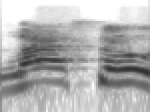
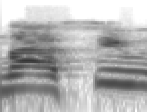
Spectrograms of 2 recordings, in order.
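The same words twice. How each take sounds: First: It is said with an American pronunciation. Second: It is said with a British pronunciation. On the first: "the American way of pronouncing it" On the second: "the U K and Australian way of pronouncing it"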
